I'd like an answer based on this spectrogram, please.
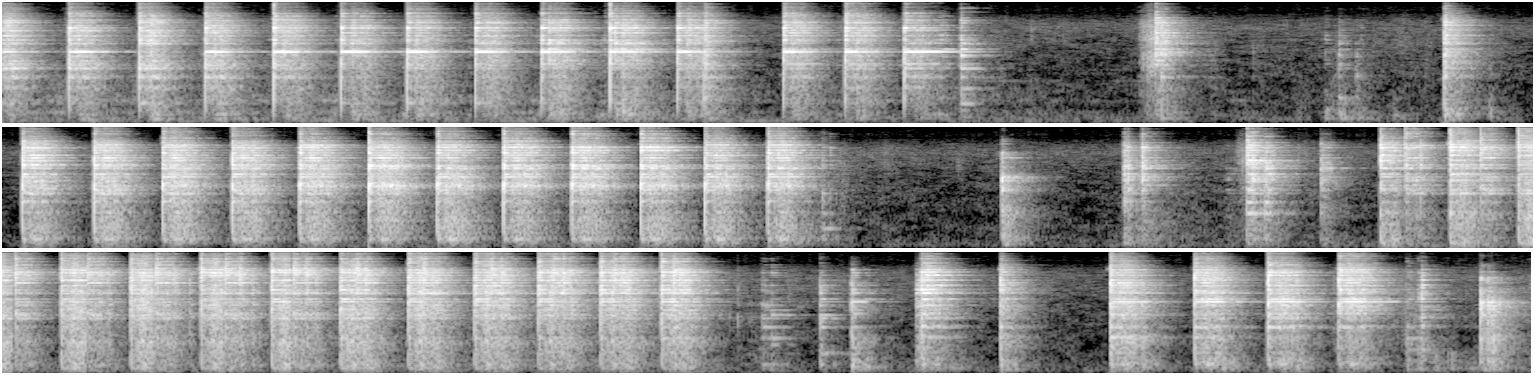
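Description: Hand hammer striking a red-hot steel bar on an anvil in quick runs of blows, about three a second, with short pauses between runs and a high ring in the first run. The blows are forging and dressing an upset square corner in the bar.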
